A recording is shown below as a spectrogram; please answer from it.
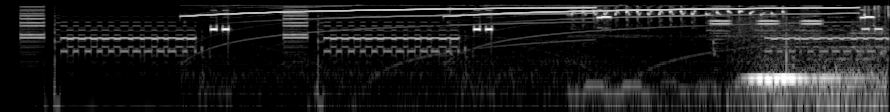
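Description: Electronic sci-fi interface sound effects: repeated clusters of computer-like beeps with short high blips, overlaid by rising synthetic sweeps, and a low hum swelling in near the end.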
